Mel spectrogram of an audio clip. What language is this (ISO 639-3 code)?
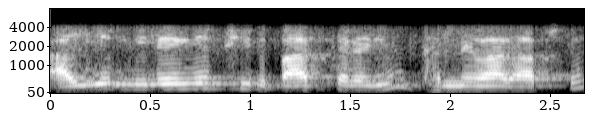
hin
